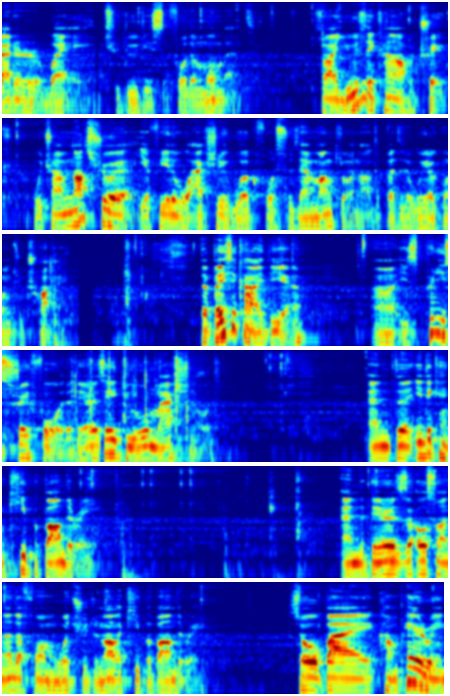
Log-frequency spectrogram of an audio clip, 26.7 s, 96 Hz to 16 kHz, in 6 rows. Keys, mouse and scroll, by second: 1.1 d, 1.3 right click, 2.0 d, 2.2-4.0 middle drag, 4.0 click, 9.7 ctrl+alt+shift+q, 14.0 ctrl+a, 16.3-16.9 scroll up 2, 16.9 middle click, 17.4-18.5 scroll up 1, 18.5 click, 19.2 click, 19.5 click, 20.5 shift+d, 22.1 click, 24.2 click, 26.3 d, 26.5-26.7 drag.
